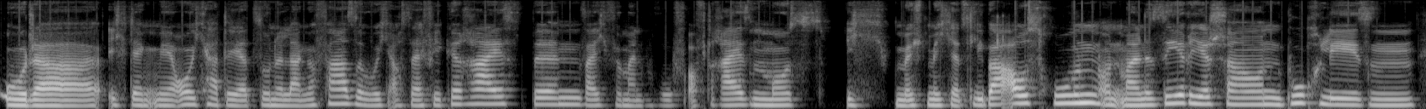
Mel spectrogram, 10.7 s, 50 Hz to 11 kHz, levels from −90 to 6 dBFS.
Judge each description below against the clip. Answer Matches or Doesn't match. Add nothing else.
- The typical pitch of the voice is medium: Matches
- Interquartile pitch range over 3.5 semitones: Doesn't match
